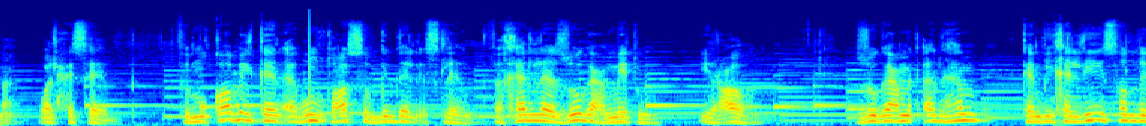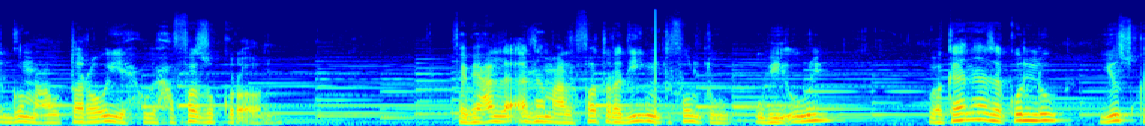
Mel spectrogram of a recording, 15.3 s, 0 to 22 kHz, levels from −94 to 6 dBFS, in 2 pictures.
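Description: Audio missing between chunks occurs at 2.05, 7.03 and 12.00 s: three brief skips spaced about 5 s apart, each removing a few tens of milliseconds with the two sides butted together. The steady spacing points to a likely chunked recording or processing stage dropping audio at every handover.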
